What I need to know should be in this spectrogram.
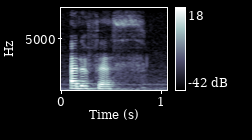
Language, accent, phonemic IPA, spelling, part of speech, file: English, US, /ˈɛd.ɪ.fɪs/, edifice, noun, En-us-edifice.ogg
- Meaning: 1. A building; a structure; an architectural fabric, especially a large and spectacular one 2. An abstract structure, such as a school of thought, an argument, a theoretical position, etc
